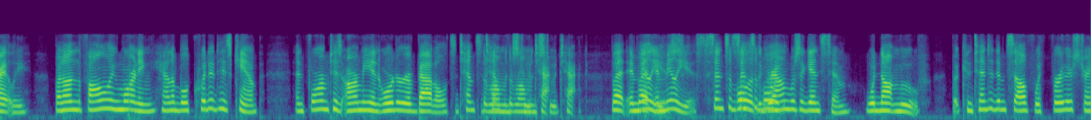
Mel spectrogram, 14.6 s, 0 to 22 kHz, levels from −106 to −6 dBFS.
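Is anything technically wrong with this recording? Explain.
Yes. At 1.71 s and again at 9.81 s, a packet went missing and the speech codec concealed the gap, which fits a single lost 20 ms frame each time. The decoder stretched the last sound from its pitch and filter, so each spot turns briefly into a buzzy tone or coloured noise that fades, and the voice stays weak or distorted for a short while afterward.

From 6.35 s to 10.47 s there is a doubled audio track. The same speech appears twice, most likely because a second, slower capture path or an out-of-step edit mixed in another copy. It trails by about a third of a second at roughly equal loudness, with no room colour, and it starts and stops abruptly. The second concealment gap falls inside this stretch.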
